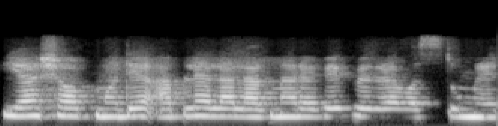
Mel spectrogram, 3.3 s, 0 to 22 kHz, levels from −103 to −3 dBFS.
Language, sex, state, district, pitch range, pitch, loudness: Marathi, female, Maharashtra, Dhule, 215-230 Hz, 225 Hz, -22 LUFS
